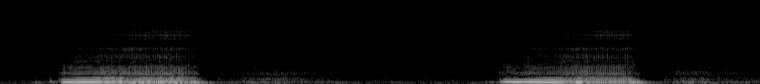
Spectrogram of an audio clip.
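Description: Two loud, low rattling snores on breathing in, each lasting over a second, with quiet breathing out between; ordinary snoring.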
